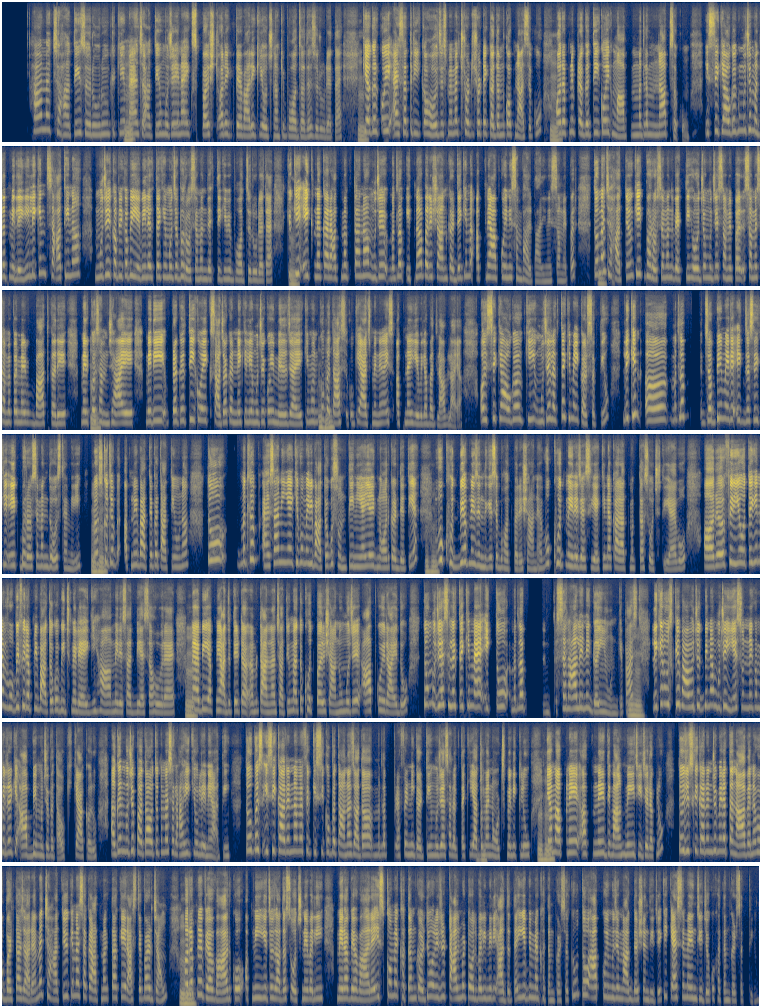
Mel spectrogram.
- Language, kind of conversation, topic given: Hindi, advice, मैं नकारात्मक पैटर्न तोड़ते हुए नए व्यवहार कैसे अपनाऊँ?
- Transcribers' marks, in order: in English: "इग्नोर"; in English: "प्रेफर"; in English: "नोट्स"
